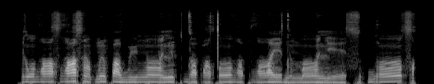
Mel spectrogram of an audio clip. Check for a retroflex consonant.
absent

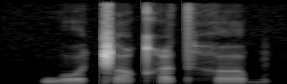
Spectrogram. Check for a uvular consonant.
present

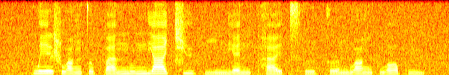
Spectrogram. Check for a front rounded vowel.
present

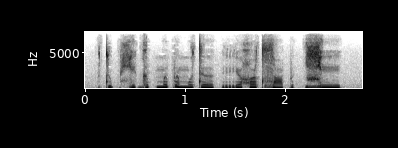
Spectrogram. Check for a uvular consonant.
present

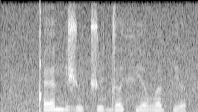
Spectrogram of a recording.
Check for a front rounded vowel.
present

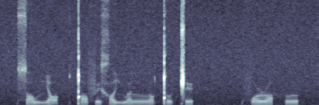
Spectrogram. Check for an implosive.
absent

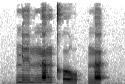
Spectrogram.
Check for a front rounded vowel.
present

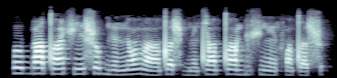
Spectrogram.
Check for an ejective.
absent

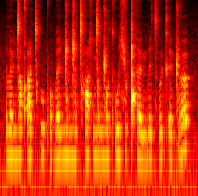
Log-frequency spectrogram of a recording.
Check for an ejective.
present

